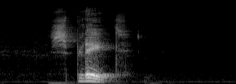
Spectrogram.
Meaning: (noun) 1. crack, cleft, split 2. fissure, slit 3. vagina 4. anus; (verb) singular past indicative of splijten
- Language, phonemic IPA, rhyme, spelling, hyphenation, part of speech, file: Dutch, /spleːt/, -eːt, spleet, spleet, noun / verb, Nl-spleet.ogg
